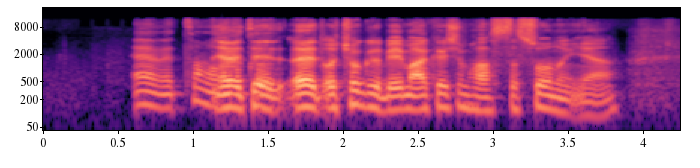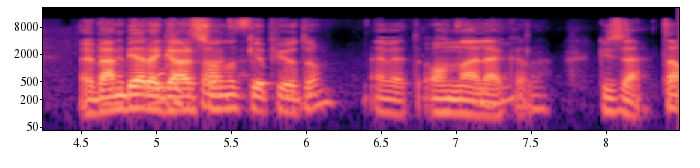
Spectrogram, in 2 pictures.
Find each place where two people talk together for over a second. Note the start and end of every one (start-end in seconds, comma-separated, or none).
4.6-6.1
